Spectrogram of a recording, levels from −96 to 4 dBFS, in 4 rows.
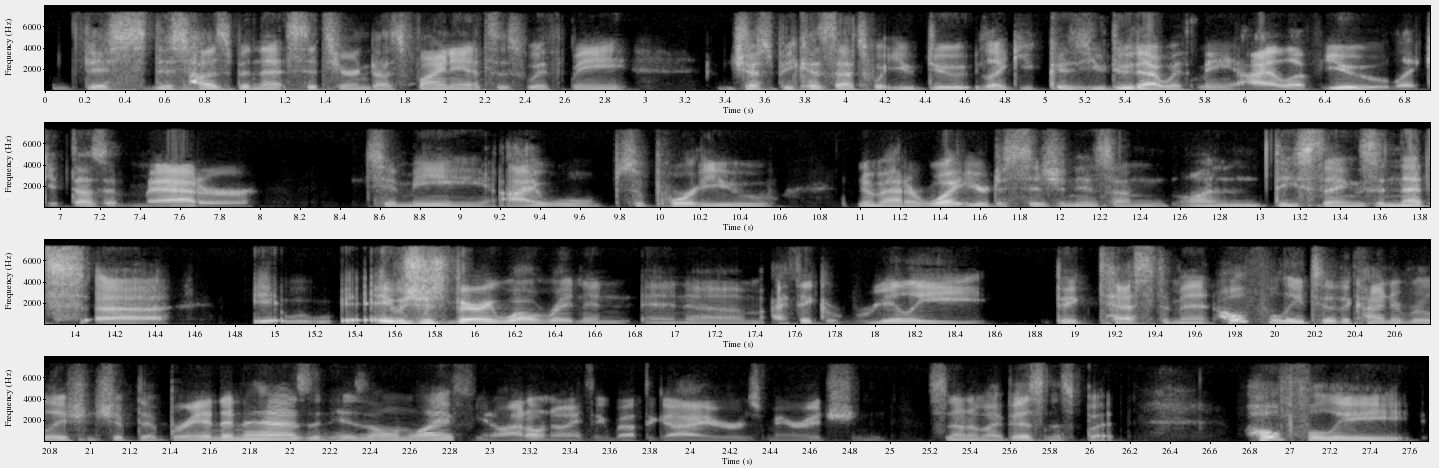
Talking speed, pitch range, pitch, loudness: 215 wpm, 95-125 Hz, 105 Hz, -23 LUFS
